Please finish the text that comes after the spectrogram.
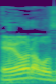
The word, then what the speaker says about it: heir: 그래서 유전 상속하는 사람을 heir라고 씁니다. h가 묵음이 되고요.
